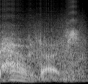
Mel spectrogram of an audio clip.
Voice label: LoFi Words, LoFi Vocals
